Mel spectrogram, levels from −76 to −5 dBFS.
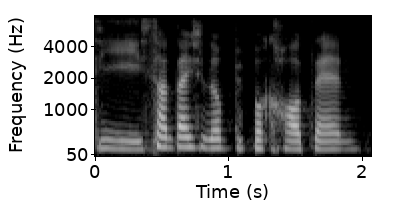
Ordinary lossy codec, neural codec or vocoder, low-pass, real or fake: none; codec, 16 kHz, 2 kbps, FunCodec, trained on Chinese and English, 25 frames a second; 7.2 kHz; fake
